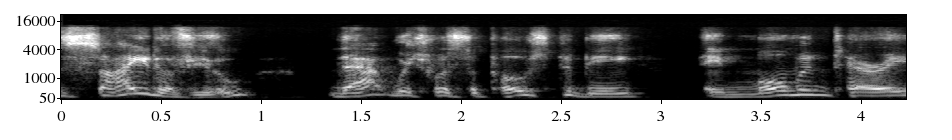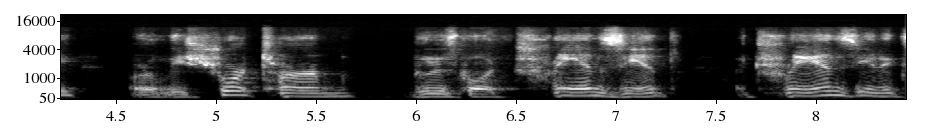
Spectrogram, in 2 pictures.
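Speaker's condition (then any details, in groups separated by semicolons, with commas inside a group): No condition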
